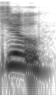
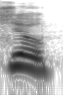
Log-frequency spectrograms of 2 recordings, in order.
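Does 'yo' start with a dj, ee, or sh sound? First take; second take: dj; dj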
